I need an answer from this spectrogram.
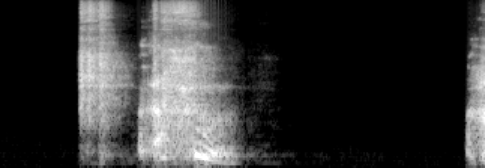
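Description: A sneeze bursts out during an online group call: a short breathy intake-like burst, then a louder, longer voiced blast, with no talk over it.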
